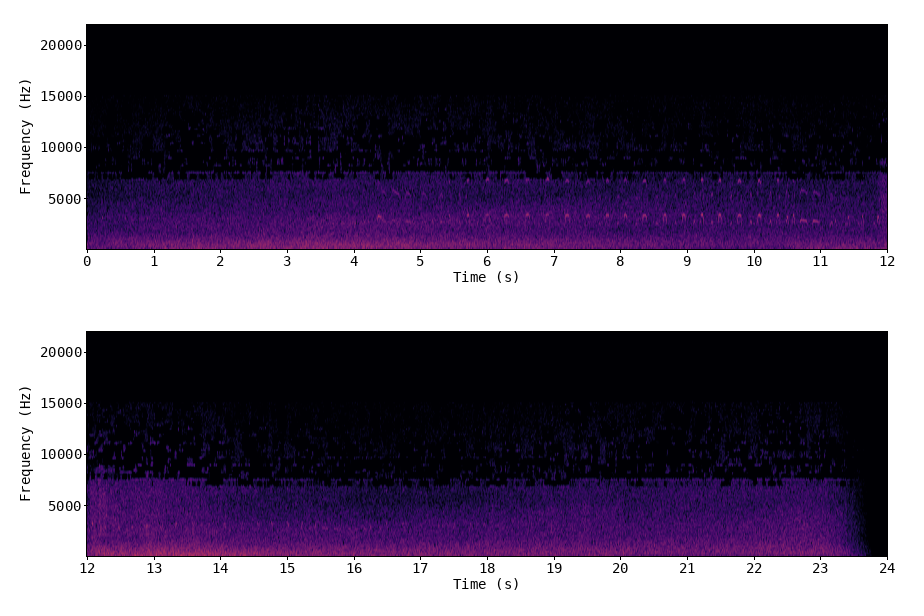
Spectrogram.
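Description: Steady rush of falling water and rain, with a rapid, even series of high chirps from an animal between about four and twelve seconds in. About twelve seconds in the rush jumps louder, and it fades out just before the end.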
